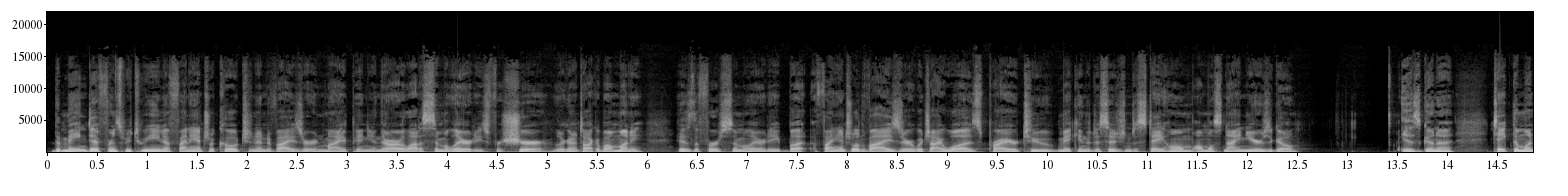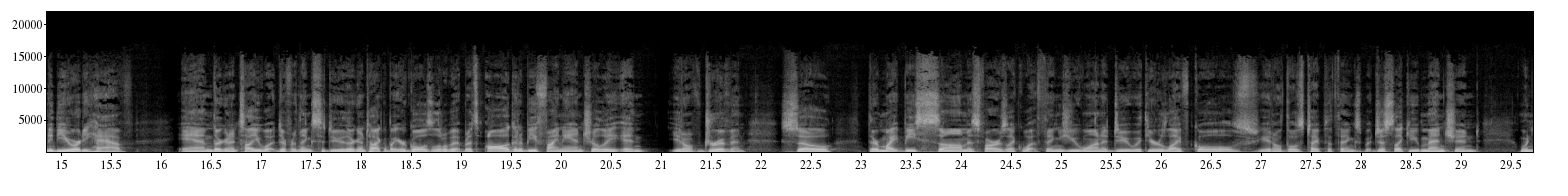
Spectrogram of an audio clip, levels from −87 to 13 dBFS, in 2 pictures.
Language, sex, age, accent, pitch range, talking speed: English, male, 30-49, American, 95-120 Hz, 250 wpm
